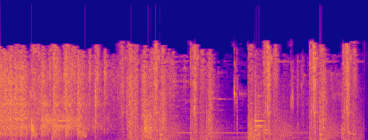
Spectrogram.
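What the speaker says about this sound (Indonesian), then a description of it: "Lalu aksi baku tembak pun terjadi." Gangster-film gunfight with dense, continuous volleys of gunfire and heavy thuds, loud and close throughout, shots overlapping in rapid bursts.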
